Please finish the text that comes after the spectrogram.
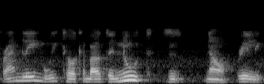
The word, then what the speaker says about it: Nuit: the game there's uh new it there's new it and a lot more but the fish pronunciation of this race is n just like suit but with an N so um which I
